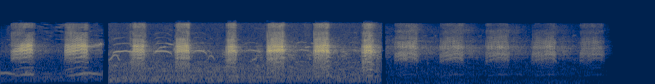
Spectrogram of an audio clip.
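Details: Female Gadwall nocturnal flight calls in three compiled runs: nasal, quacking calls about twice a second, with faint room murmur beneath the middle run.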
